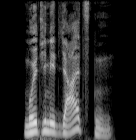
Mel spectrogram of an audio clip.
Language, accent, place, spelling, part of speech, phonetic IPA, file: German, Germany, Berlin, multimedialsten, adjective, [mʊltiˈmedi̯aːlstn̩], De-multimedialsten.ogg
- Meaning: 1. superlative degree of multimedial 2. inflection of multimedial: strong genitive masculine/neuter singular superlative degree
